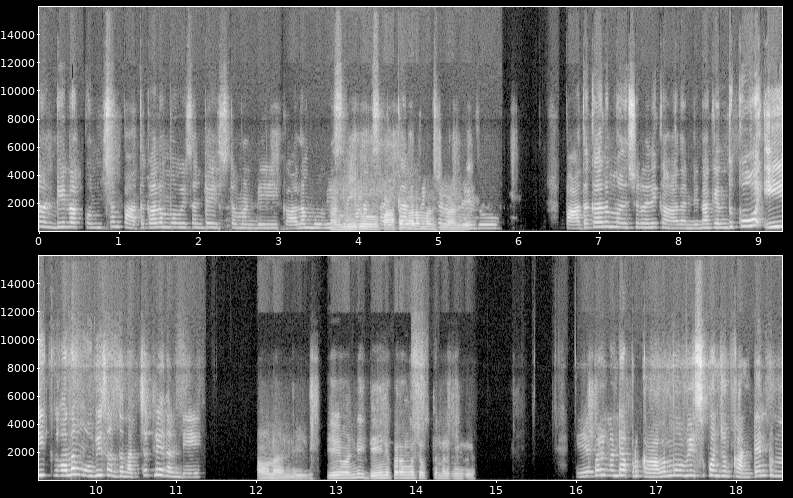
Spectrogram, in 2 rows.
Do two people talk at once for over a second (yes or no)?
yes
